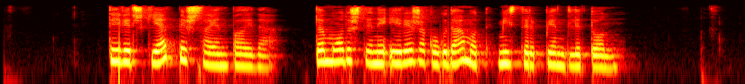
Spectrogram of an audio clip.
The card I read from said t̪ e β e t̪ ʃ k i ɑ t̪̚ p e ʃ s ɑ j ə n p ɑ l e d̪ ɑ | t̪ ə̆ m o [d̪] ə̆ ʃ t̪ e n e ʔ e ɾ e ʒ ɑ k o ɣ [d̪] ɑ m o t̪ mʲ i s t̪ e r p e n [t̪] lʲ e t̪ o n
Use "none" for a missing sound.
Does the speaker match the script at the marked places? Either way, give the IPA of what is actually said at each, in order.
d̪, d̪, d̪

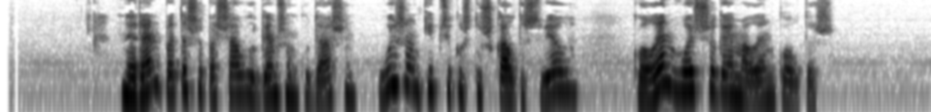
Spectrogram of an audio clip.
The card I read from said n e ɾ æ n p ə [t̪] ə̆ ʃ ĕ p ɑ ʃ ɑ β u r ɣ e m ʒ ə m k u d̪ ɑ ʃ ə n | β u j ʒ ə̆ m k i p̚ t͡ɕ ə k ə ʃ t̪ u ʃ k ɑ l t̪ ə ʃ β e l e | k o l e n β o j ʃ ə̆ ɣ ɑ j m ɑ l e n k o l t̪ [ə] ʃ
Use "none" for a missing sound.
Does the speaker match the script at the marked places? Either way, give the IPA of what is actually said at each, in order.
t̪, ə

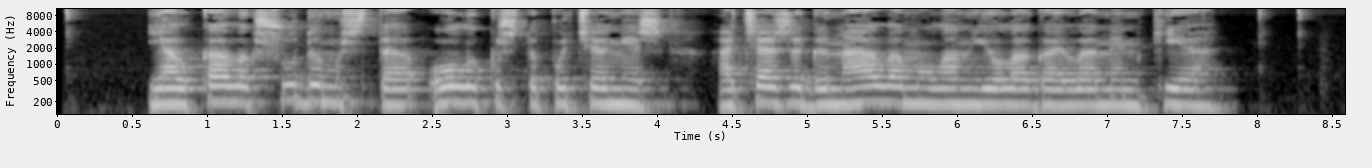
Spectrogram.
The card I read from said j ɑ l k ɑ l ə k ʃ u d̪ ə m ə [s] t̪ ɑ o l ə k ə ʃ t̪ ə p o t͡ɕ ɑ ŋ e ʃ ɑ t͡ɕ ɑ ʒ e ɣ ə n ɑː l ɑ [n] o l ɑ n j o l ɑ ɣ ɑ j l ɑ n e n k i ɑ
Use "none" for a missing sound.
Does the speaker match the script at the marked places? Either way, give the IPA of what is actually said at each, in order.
ʃ, m

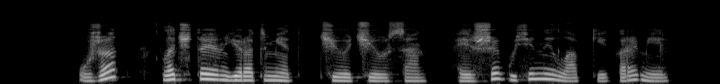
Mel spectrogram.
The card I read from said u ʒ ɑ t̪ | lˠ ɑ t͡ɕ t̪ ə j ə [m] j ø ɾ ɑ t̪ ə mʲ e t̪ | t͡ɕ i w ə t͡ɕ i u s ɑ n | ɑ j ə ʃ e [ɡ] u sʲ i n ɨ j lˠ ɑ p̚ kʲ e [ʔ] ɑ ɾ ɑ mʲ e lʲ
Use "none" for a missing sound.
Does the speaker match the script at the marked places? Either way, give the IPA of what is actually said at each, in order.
n, ɡ, k

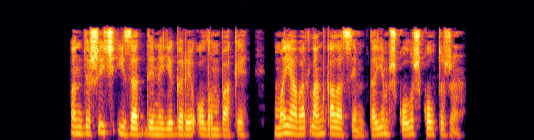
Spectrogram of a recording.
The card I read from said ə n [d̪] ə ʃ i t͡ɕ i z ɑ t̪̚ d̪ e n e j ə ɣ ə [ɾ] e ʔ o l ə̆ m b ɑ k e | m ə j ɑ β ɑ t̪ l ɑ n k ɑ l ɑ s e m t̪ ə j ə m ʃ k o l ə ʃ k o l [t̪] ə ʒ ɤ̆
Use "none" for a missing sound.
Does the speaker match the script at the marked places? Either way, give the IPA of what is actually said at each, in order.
d̪, ɾ, t̪

